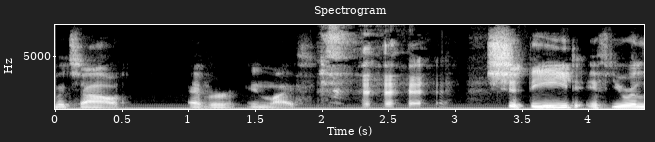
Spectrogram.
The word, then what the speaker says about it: Shithead: S-H-I-T-H-E-A-D pronounced Shahid. One more time. That's S-H-I-T-H-E-A-D. And let me just say that I saw this firsthand. And the mother had the nerve to get an attitude when someone made a mistake and actually pronounced it the way that they read it. Just think about that. She corrected them as if they should have known that it was pronounced Shahid.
